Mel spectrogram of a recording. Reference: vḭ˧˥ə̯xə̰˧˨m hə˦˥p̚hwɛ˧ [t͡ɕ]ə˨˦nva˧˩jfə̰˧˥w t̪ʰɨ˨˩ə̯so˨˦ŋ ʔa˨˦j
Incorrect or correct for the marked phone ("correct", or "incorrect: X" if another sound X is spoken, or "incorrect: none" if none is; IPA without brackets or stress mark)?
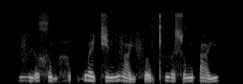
correct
